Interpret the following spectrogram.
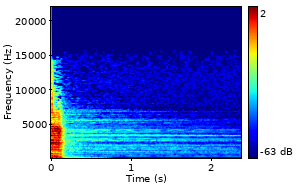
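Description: The final chord of a rock song: the full band with drums and bass stops short about a quarter second in. A chord on a Stratocaster-style electric guitar rings on alone and slowly fades away.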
